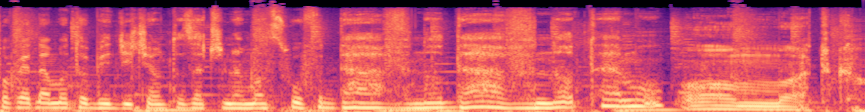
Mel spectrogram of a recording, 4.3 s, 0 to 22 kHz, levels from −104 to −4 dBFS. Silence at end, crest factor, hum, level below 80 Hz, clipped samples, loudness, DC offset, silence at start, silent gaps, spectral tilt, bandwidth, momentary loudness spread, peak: 0 s; 10 dB; none; -24 dBFS; under 0.1%; -9 LUFS; under 0.1%; 0 s; none; -4.5 dB/octave; over 20 kHz; 2 LU; 0 dBFS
